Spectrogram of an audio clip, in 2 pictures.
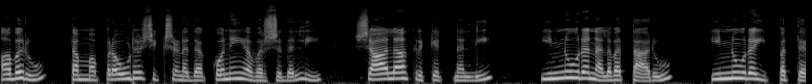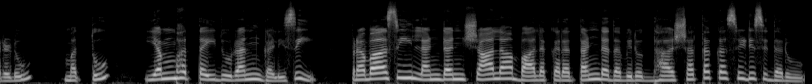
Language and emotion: Kannada, neutral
